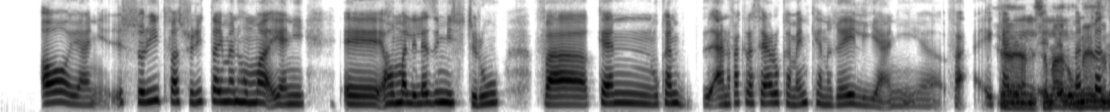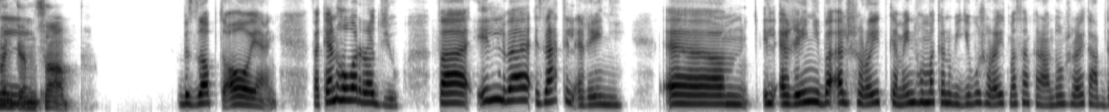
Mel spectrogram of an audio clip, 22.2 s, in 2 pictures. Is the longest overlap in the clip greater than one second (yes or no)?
yes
